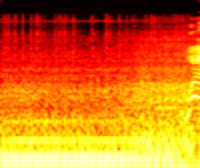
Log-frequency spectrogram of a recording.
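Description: Semi-truck's diesel engine and road noise heard from inside the cab while cruising on the highway: a steady low drone. The drone drops away about one and a half seconds in.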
